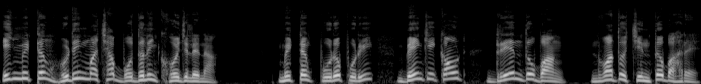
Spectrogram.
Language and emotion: Santali, angry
